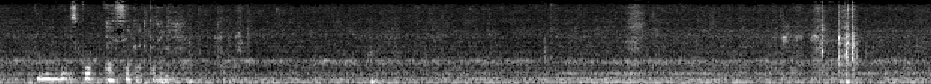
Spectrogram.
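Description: A knife taps on a wooden board.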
